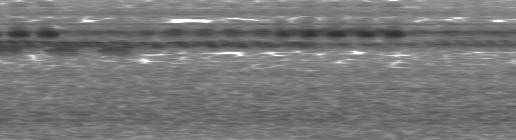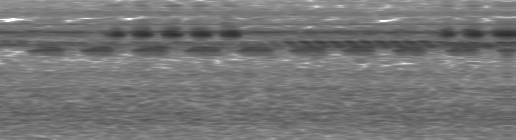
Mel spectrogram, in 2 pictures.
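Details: Insects chirping as a calming nature sound: bright, high-pitched pulsed chirps in short bursts of about four to five pulses, repeating roughly every one and a half seconds over a steady insect drone.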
